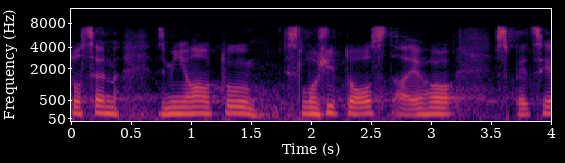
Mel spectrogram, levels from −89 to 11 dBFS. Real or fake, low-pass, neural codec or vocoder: fake; 7.2 kHz; codec, 16 kHz, 4 kbps, X-Codec, HuBERT features, trained on LibriSpeech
